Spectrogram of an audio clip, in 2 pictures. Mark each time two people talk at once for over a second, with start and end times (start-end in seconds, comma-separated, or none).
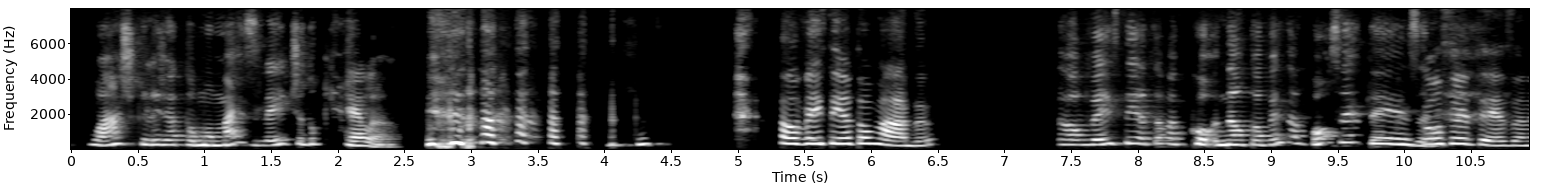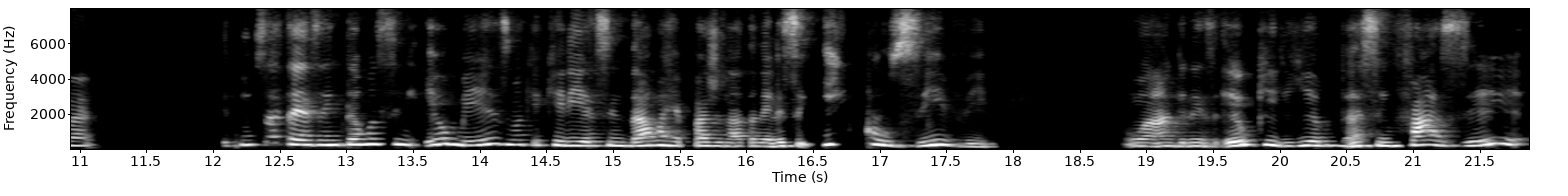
none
